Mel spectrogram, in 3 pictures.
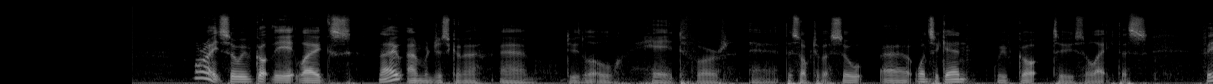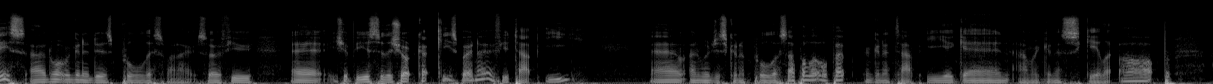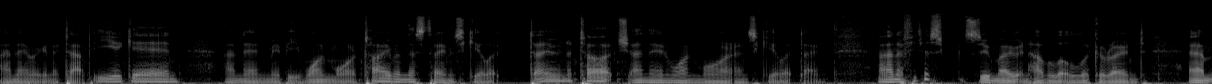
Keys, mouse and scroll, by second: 1.9 middle click, 2.3-3.3 scroll down 3, 3.3 middle click, 5.7 middle click, 10.1 click, 11.1-11.6 scroll up 5, 11.7 middle click, 14.9 middle click, 16.1 middle click, 17.0 e, 21.2 e, 23.0 s, 24.5 e, 27.4 e, 28.9 s, 30.4 e, 31.8 s, 32.9 scroll down 6, 33.4 middle click, 34.1-34.5 scroll up 4, 34.5 middle click.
